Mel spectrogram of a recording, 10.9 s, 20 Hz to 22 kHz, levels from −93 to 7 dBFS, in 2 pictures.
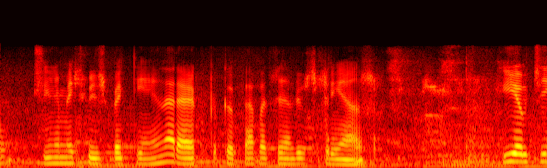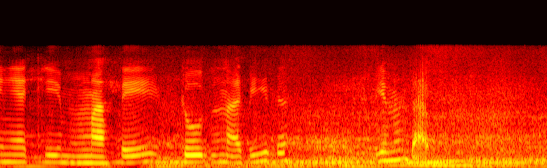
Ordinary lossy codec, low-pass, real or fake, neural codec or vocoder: none; 7.2 kHz; fake; codec, 16 kHz, 2 kbps, X-Codec, HuBERT features, trained on balanced general audio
